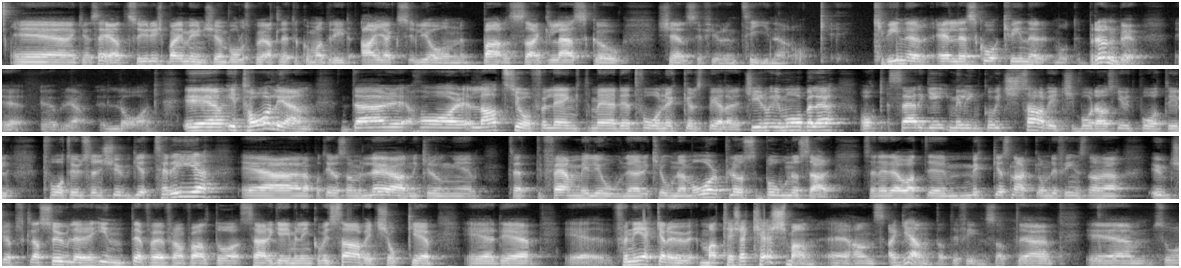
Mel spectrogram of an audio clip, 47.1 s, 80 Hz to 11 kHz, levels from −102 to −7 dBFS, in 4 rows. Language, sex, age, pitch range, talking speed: Swedish, male, 30-49, 125-150 Hz, 120 wpm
